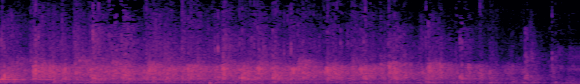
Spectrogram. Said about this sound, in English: Give God a strong hand clap for that.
